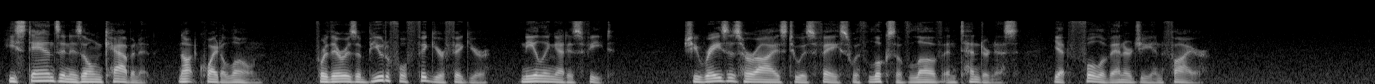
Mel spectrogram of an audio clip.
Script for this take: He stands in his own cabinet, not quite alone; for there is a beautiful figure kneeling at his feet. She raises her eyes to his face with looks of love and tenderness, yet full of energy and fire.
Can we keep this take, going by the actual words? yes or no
no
